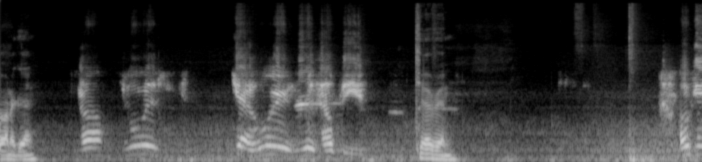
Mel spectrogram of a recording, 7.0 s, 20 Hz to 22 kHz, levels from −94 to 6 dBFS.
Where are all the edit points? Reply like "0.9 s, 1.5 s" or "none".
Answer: none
